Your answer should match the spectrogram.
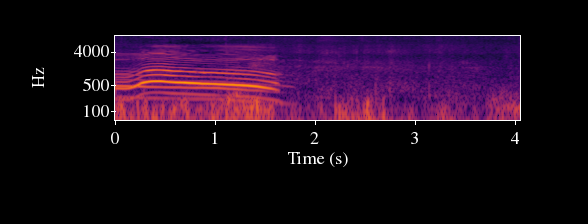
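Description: A person's long, drawn-out yell, "eeeeh!", held about two seconds, rising slightly and then falling in pitch as it ends.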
